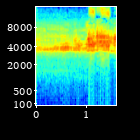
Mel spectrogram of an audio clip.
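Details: Loud, continuous high-pitched cicada buzz from an insect held in a pet dog's mouth at night. The whine swells and grows harsher in its second half, with no other sounds competing.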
